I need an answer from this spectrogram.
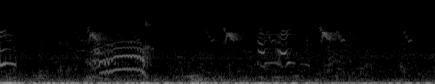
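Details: Ginger stray cat with its friends at a meal of pate, uttering arched, rising-then-falling mewing cries, followed by quick clicking bites and smaller chirpy notes against a low rumbling background.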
